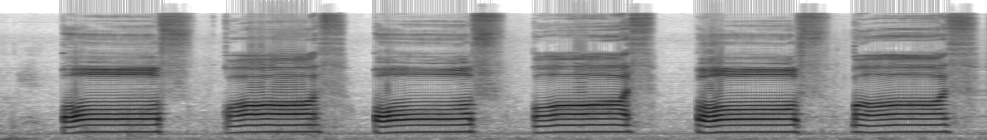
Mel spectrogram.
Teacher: If you realize the top palate, there's a hard palate, but if you go all the way back, there's also a soft palate. So the last part of the tongue touching the soft palate, and that is where this sound is produced.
